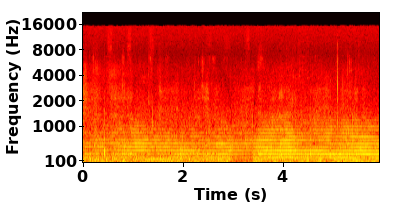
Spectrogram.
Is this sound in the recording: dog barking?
no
